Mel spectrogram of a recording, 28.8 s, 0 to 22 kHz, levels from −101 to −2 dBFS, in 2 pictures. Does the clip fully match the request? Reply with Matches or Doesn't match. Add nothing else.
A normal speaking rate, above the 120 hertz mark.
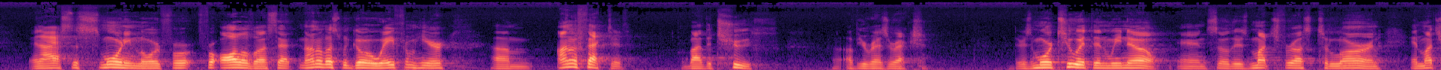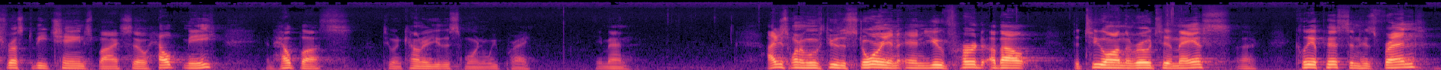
Matches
